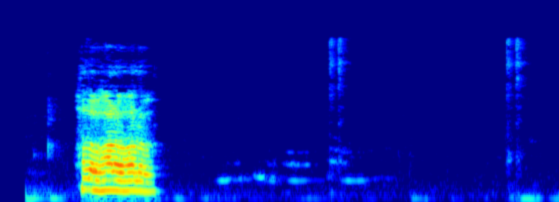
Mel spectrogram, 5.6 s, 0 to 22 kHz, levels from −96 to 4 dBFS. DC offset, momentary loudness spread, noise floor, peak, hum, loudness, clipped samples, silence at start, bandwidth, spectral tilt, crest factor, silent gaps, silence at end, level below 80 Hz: under 0.1%; 13 LU; -85 dBFS; -8 dBFS; none; -22 LUFS; under 0.1%; 0.8 s; 11 kHz; -7 dB/octave; 22 dB; none; 4.05 s; -68 dBFS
